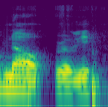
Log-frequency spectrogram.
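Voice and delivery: ordinary talk, nothing marked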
